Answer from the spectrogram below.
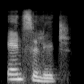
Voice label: "ensilage", Indian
